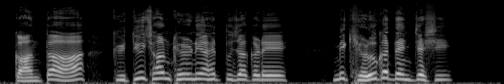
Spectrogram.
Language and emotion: Marathi, happy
